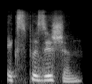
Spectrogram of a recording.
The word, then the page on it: exposition: Indian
